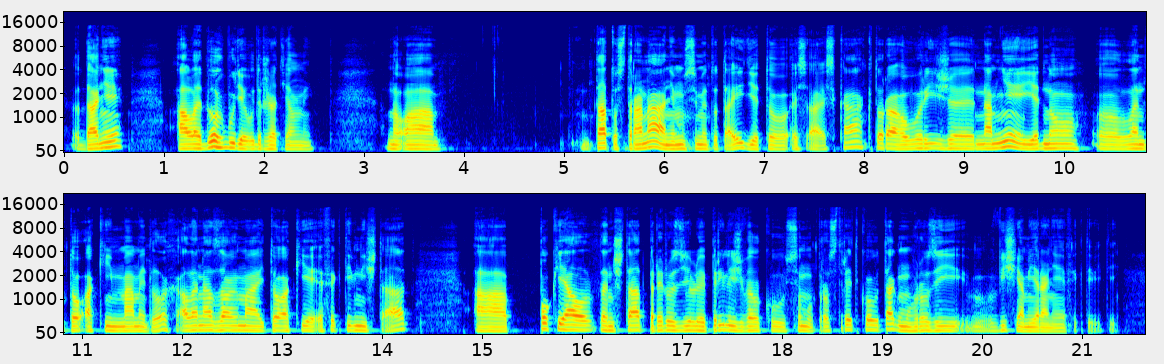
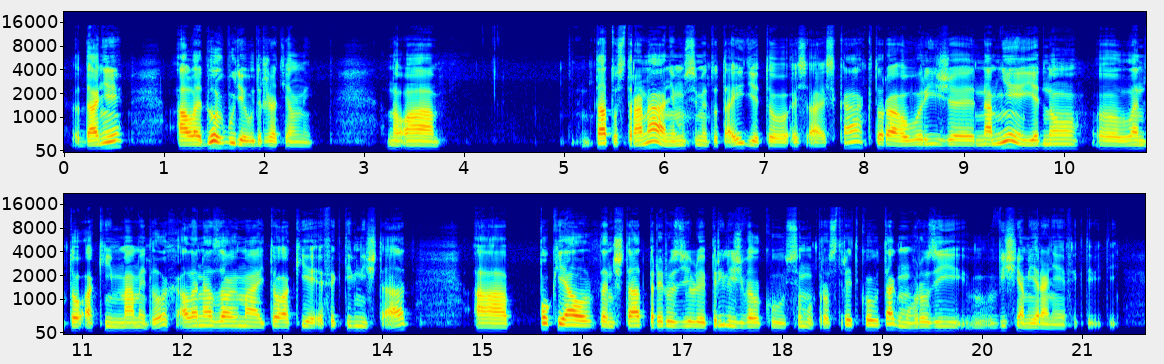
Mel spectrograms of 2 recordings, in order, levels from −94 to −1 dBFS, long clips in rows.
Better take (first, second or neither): first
